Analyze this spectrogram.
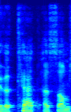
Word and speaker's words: Tet: In Paleo-Hebrew, the tet, as it's called, some pronounce it the tate, the 9th letter is a circle with an X through it, or contained in it.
